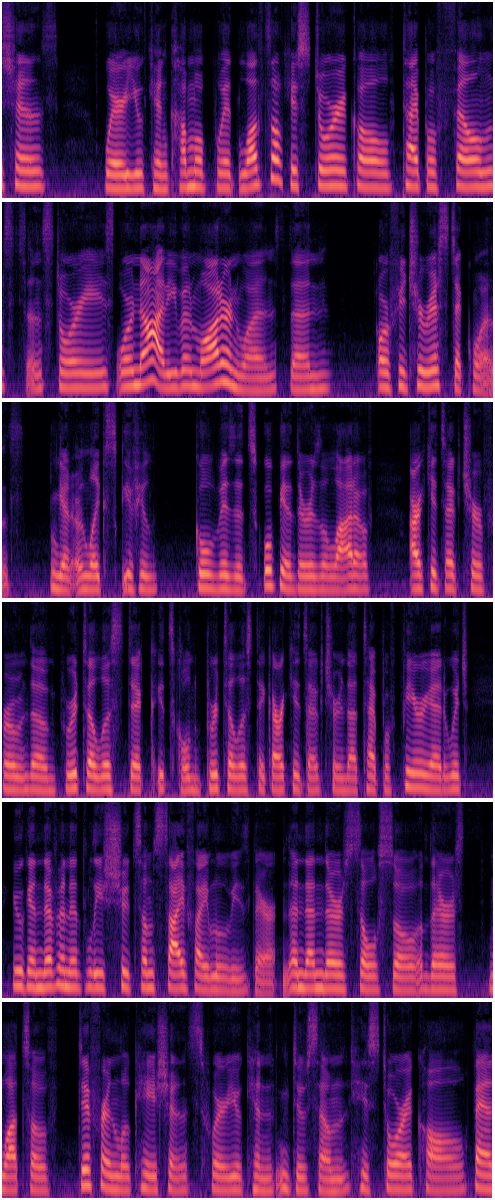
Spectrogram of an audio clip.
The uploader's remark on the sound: We recorded this episode while driving around Lake Ohrid in Macedonia.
